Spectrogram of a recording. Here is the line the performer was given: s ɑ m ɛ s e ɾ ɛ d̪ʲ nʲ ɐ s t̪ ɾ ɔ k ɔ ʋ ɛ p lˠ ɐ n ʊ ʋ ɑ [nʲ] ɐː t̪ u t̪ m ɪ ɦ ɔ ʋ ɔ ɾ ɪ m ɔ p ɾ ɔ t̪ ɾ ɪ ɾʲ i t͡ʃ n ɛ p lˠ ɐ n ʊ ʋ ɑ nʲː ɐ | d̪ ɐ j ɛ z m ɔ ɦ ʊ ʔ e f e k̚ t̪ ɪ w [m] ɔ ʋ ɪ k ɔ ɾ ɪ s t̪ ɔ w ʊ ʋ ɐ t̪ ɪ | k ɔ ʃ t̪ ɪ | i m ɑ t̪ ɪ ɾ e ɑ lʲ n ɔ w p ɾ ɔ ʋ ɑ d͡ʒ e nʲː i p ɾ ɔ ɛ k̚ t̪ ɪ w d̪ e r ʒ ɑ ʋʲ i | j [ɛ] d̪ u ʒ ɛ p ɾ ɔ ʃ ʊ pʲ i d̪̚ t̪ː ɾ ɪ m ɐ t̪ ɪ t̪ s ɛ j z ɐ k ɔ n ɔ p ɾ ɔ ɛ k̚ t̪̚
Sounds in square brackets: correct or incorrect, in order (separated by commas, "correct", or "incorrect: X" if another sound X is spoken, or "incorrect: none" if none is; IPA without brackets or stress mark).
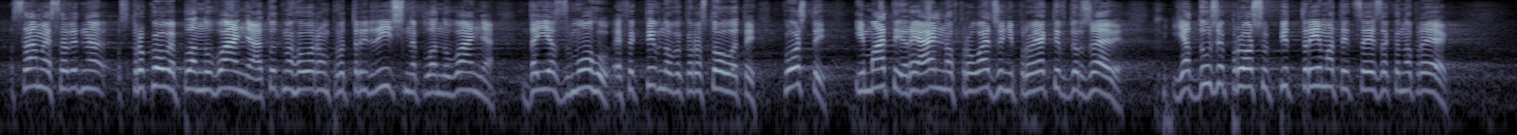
incorrect: nʲː, incorrect: n, incorrect: a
